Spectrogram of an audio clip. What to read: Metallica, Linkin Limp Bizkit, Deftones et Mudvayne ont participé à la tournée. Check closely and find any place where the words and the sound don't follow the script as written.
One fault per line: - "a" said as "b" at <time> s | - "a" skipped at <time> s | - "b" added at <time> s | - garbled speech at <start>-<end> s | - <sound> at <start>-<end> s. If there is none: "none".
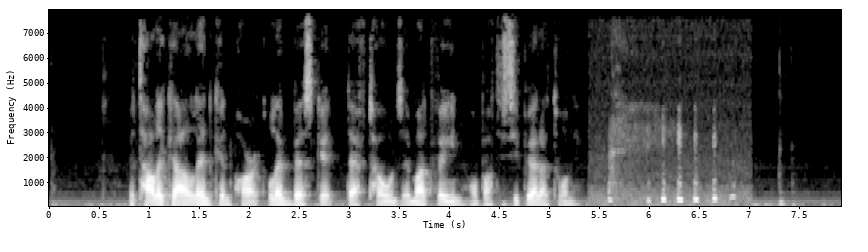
- "Park" added at 1.8 s
- laugh at 5.6-6.9 s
